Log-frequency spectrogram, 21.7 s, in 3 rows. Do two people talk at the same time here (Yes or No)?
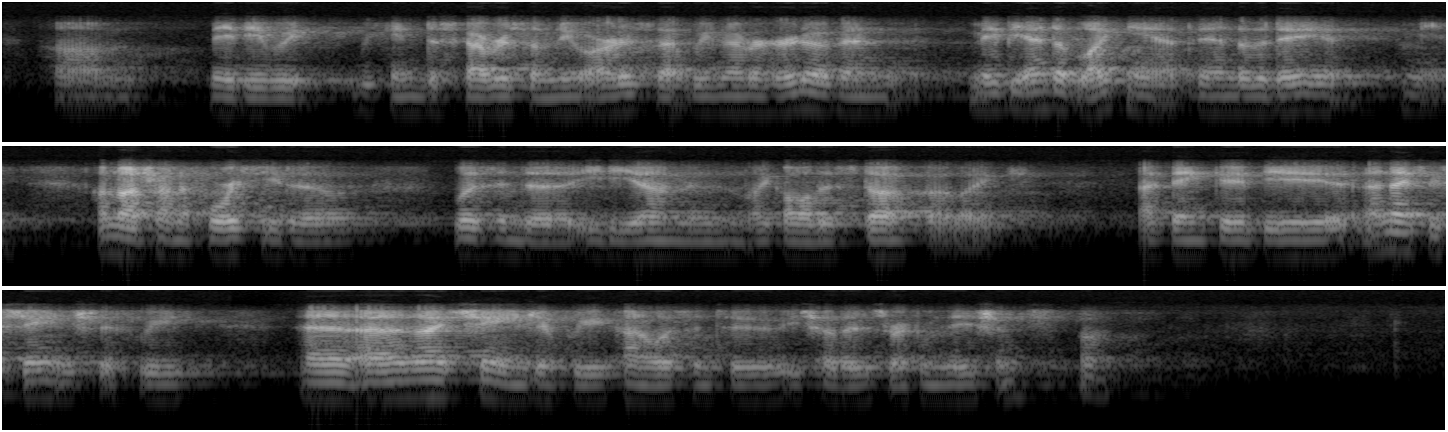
No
